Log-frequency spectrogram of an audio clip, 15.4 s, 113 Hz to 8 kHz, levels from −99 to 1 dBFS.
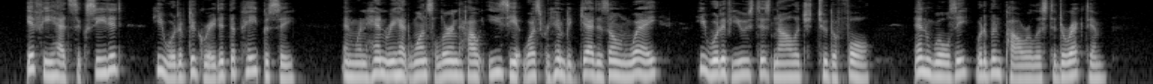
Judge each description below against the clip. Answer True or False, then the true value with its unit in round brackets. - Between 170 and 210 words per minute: True (175 wpm)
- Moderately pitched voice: True (175 Hz)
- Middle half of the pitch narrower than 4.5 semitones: True (2.9 semitones)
